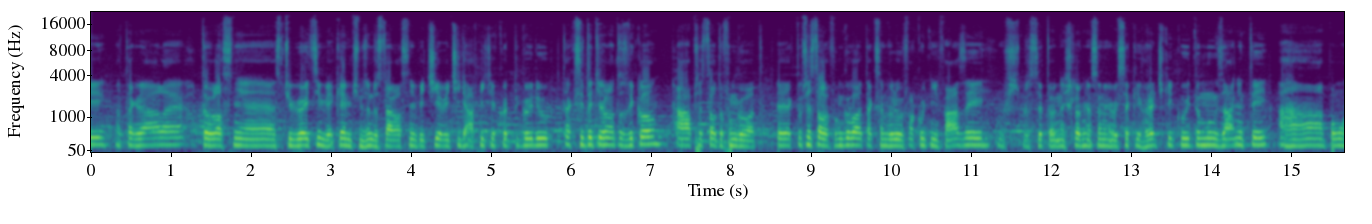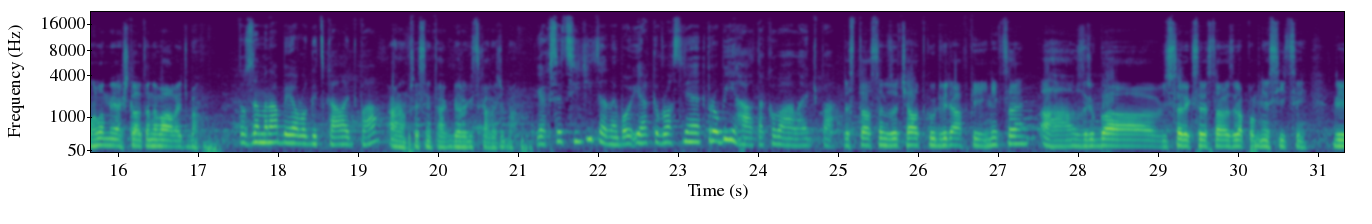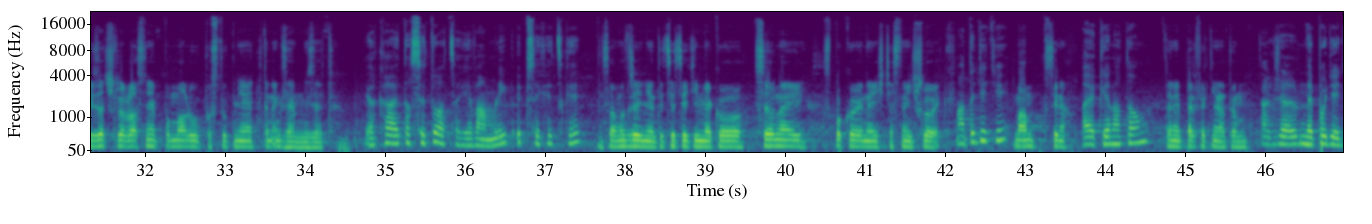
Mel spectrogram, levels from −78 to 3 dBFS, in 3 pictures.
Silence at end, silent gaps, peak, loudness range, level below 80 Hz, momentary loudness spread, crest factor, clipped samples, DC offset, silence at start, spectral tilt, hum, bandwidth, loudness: 0 s; none; -2 dBFS; 3 LU; -46 dBFS; 8 LU; 16 dB; under 0.1%; under 0.1%; 0 s; -6 dB/octave; none; over 20 kHz; -18 LUFS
